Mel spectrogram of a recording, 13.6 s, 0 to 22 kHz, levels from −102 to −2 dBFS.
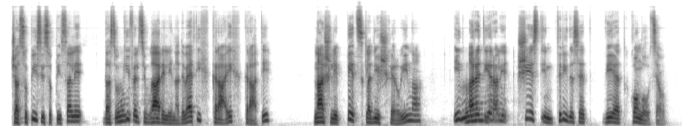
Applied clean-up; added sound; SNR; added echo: neural mask model DeepFilterNet 3.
